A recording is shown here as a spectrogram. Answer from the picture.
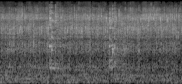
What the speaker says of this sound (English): Don't be afraid of the sizzling fat in here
